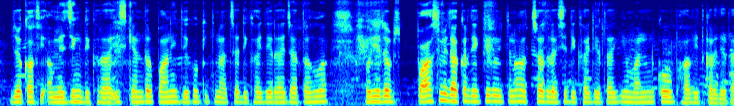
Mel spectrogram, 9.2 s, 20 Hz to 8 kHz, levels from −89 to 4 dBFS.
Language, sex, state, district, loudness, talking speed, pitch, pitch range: Hindi, male, Uttar Pradesh, Muzaffarnagar, -28 LUFS, 280 wpm, 145 Hz, 135-150 Hz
